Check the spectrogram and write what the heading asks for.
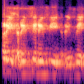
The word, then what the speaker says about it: Rivi: Oke, itu bacanya bener ya? Rivi apa gimana? Pardi. Iya benar, Rivi, Bang. Oke. Laila Miriam Faiza. Rivi. Panggilnya Rivi. Hadir Kak.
